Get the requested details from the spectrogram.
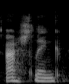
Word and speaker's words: Aisling: I've been calling her Aisling. – It's Aisling. – Aisling. – I mean... – Like a little ash.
